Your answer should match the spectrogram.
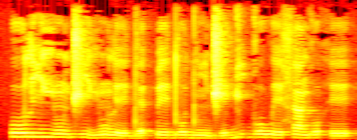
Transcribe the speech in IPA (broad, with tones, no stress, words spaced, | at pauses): o˦li˦ jũ˦ d͡ʒi˦˨ jũ˧le˨dɛ˨˦ k͡pe˧do˧dĩ˨d͡ʒe˨˦ ɡi˦ɡo˦we˧ sã˦ɡo˦he˧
